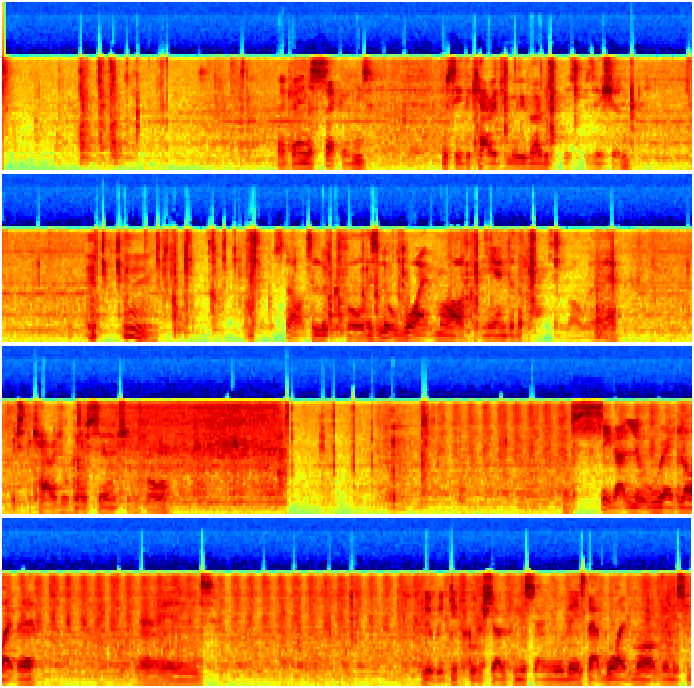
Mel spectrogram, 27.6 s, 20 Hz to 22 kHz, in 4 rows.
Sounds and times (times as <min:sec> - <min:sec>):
Inside, small room: 0:00.0 - 0:27.5
Speech: 0:02.7 - 0:03.8, 0:04.4 - 0:06.4, 0:09.4 - 0:13.1, 0:13.8 - 0:15.5, 0:19.4 - 0:21.1, 0:22.0 - 0:22.9, 0:24.9 - 0:27.5.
